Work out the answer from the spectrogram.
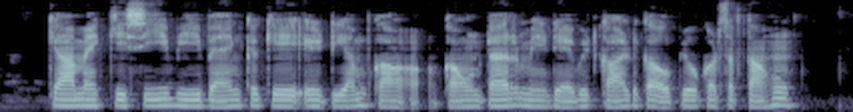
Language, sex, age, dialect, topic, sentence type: Hindi, male, 18-24, Marwari Dhudhari, banking, question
